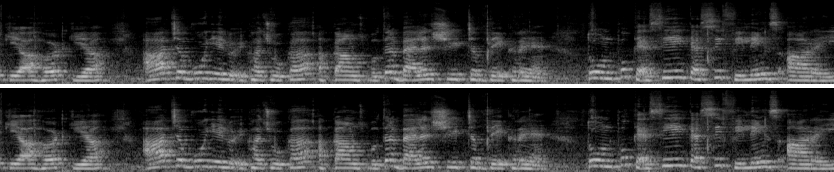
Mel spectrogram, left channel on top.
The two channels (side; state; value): both; normal; correlation 0.80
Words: किया, हर्ट किया, आज जब वो ये लेखा जोखा अकाउंट्स बोलते हैं, बैलेंस शीट जब देख रहे हैं, तो उनको कैसी कैसी फीलिंग्स आ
